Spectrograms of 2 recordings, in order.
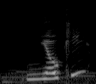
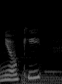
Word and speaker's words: gnocchi: And I tried gnocchi. I'm pretty sure that's how you say it, gnocchi.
